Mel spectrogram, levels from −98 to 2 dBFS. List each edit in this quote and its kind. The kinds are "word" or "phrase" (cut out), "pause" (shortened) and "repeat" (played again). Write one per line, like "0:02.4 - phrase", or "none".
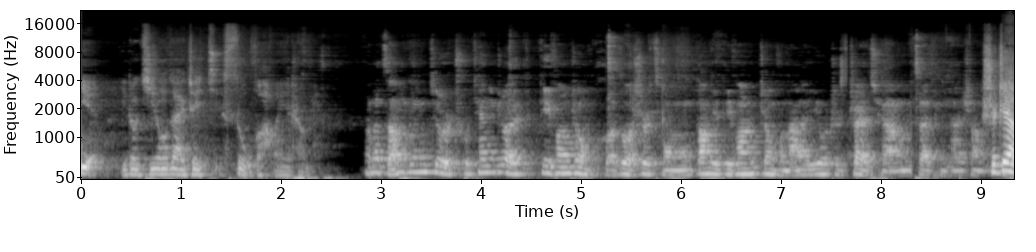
0:02.9 - word

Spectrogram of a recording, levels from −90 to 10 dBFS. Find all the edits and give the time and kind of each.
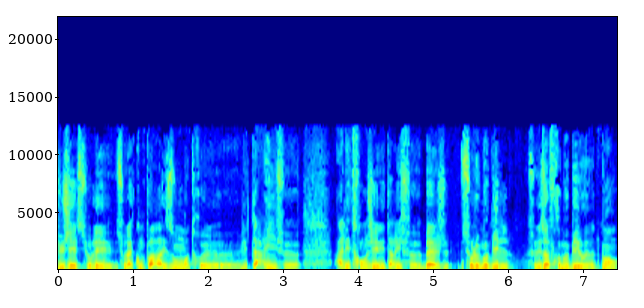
none

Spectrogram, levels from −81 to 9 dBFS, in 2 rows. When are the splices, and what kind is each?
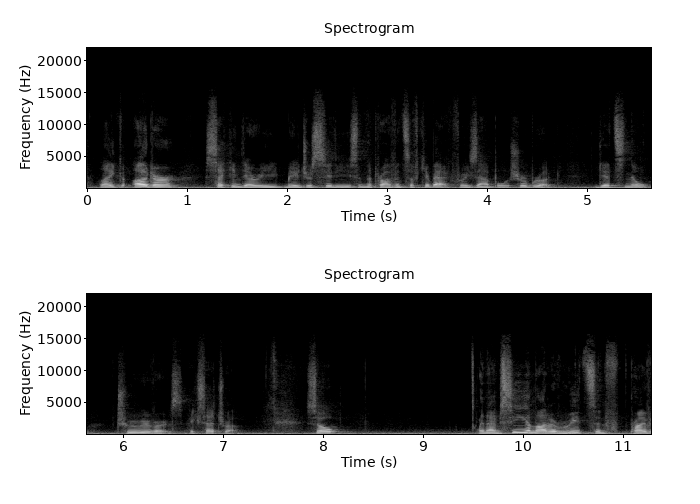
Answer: none

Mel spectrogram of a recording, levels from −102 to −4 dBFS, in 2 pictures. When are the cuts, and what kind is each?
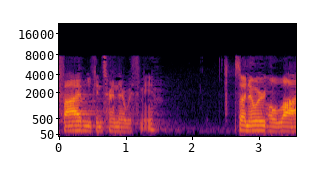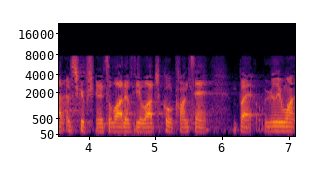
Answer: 0:03.1 - word
0:04.0 - word
0:04.6 - word

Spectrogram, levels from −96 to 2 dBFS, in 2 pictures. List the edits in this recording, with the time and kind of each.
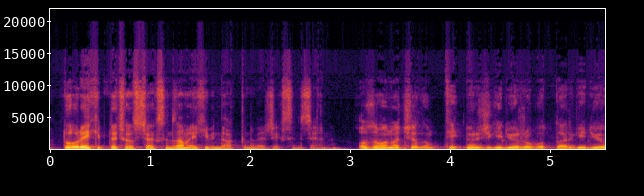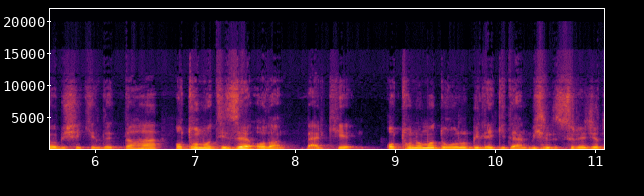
none

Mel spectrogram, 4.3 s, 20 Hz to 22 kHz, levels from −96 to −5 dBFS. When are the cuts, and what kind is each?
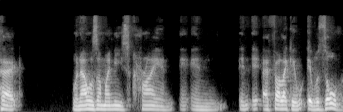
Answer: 0:02.9 - pause

